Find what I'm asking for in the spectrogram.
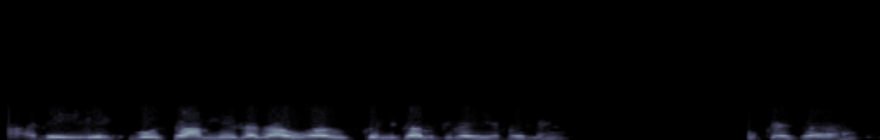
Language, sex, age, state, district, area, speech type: Hindi, male, 60+, Uttar Pradesh, Sitapur, rural, conversation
